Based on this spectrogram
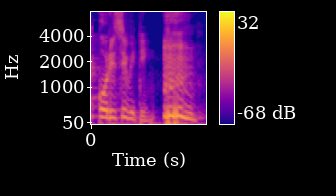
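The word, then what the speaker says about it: coercivity: तो इसे पढ़ाता है कोरिसिविटी।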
